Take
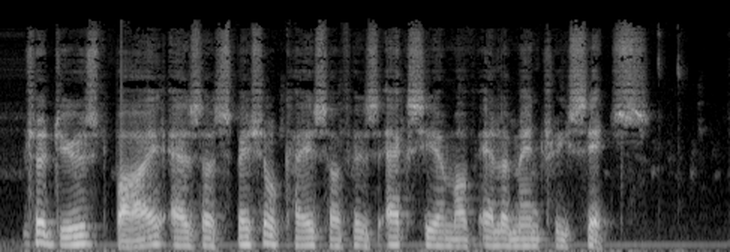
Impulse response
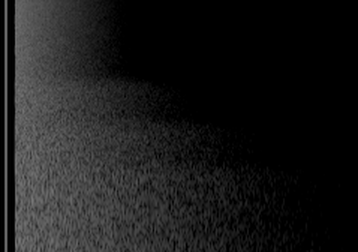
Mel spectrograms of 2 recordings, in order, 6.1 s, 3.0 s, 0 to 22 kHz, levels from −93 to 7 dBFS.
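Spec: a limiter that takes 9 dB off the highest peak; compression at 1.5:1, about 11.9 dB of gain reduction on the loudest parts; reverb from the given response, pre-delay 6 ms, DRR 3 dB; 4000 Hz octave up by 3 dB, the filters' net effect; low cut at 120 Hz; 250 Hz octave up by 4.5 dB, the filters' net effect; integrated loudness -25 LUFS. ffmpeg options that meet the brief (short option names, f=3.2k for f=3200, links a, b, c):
-filter_complex "[0:a]highpass=120,equalizer=f=250:t=o:g=6,equalizer=f=4k:t=o:g=3.5,acompressor=threshold=-46dB:ratio=1.5,alimiter=level_in=0.5dB:limit=-24dB:level=0:latency=1,volume=-0.5dB,asplit=2[a][b];[1:a]atrim=start_sample=2205,adelay=6[c];[b][c]afir=irnorm=-1:irlink=0,volume=-12dB[d];[a][d]amix=inputs=2:normalize=0,volume=8.5dB"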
